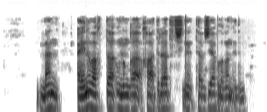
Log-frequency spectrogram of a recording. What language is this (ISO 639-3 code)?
uig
